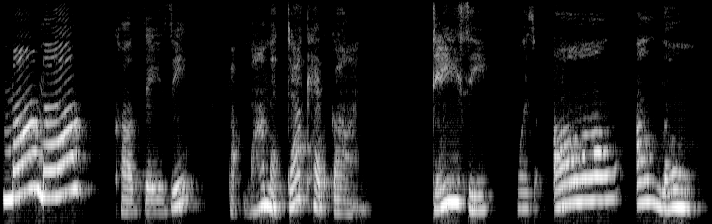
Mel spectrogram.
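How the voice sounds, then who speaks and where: A woman teacher reading a picture book aloud to children, gentle and expressive, pausing to ask questions. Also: fairly high pitch, highs cut off.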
